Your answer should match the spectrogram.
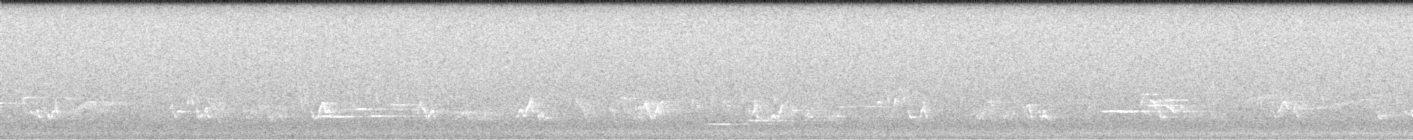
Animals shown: Hermit Thrush (Catharus guttatus), Eastern Wood-Pewee (Contopus virens), Red-eyed Vireo (Vireo olivaceus)

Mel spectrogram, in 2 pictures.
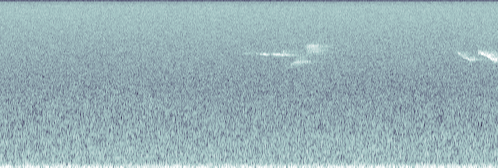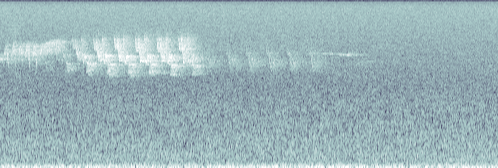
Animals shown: Black-throated Blue Warbler (Setophaga caerulescens), Black-throated Green Warbler (Setophaga virens), Ovenbird (Seiurus aurocapilla)

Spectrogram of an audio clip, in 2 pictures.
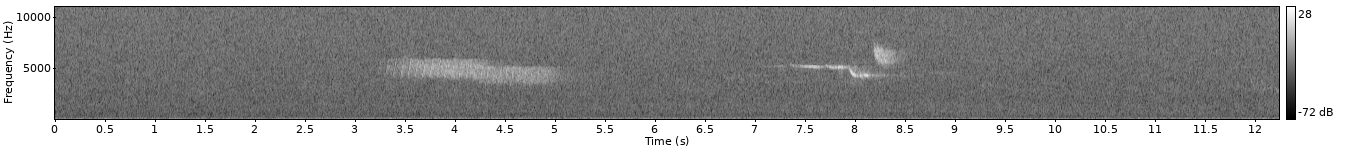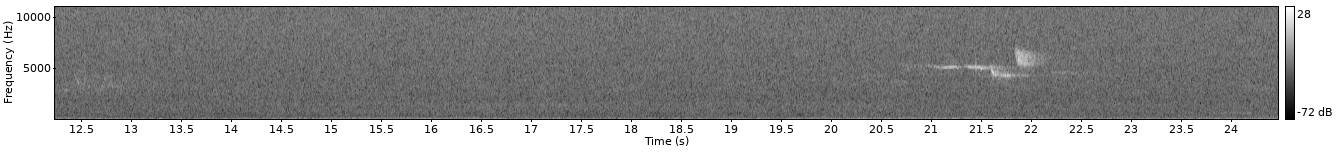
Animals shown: Black-throated Green Warbler (Setophaga virens), Purple Finch (Haemorhous purpureus), Pine Warbler (Setophaga pinus)

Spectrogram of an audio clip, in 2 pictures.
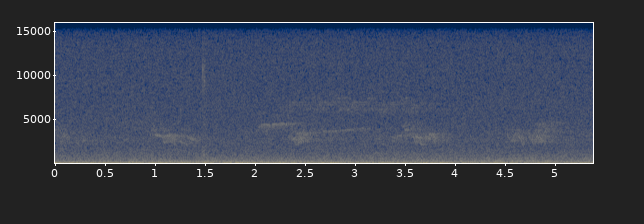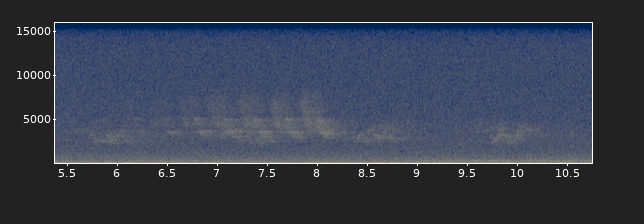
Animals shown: Eastern Wood-Pewee (Contopus virens), Black-and-white Warbler (Mniotilta varia), Ovenbird (Seiurus aurocapilla), Red-eyed Vireo (Vireo olivaceus)

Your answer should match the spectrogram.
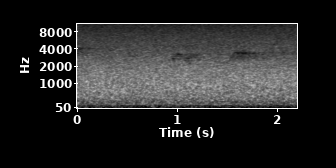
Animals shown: Red-eyed Vireo (Vireo olivaceus)

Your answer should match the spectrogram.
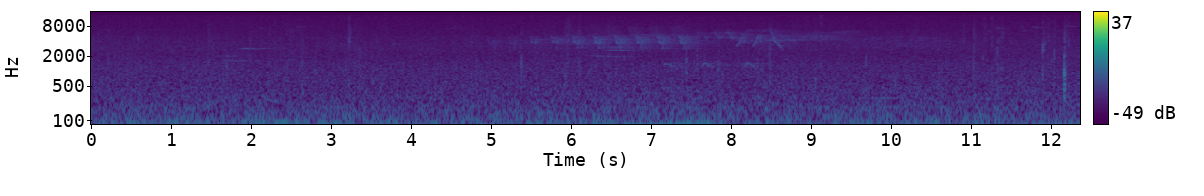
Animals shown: Chestnut-sided Warbler (Setophaga pensylvanica), Ovenbird (Seiurus aurocapilla), Wood Thrush (Hylocichla mustelina), Black-throated Blue Warbler (Setophaga caerulescens), Blackburnian Warbler (Setophaga fusca), American Crow (Corvus brachyrhynchos)

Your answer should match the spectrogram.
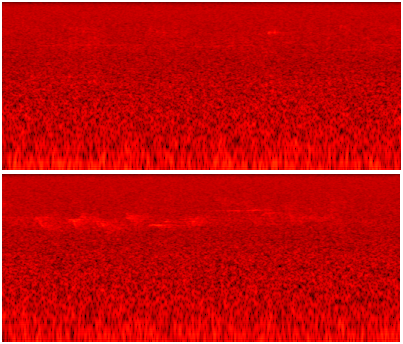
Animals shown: Black-throated Green Warbler (Setophaga virens), Scarlet Tanager (Piranga olivacea)

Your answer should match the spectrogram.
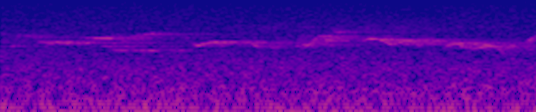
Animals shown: Rose-breasted Grosbeak (Pheucticus ludovicianus), Wood Thrush (Hylocichla mustelina)

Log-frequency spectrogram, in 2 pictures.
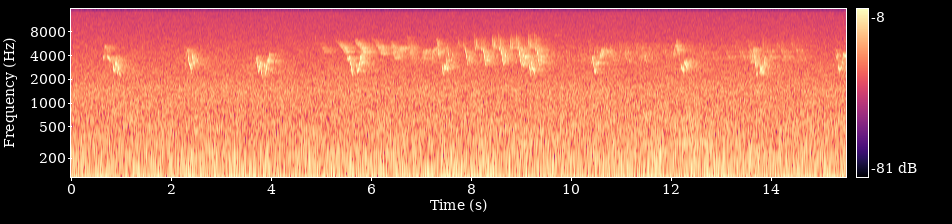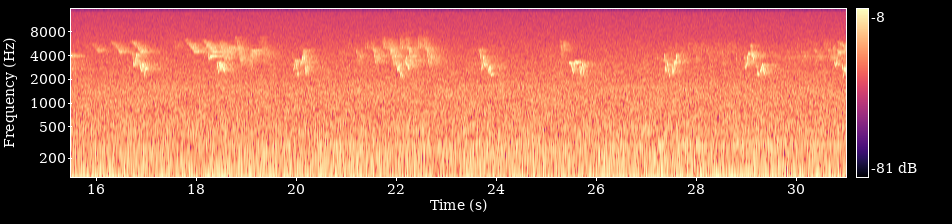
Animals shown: Ovenbird (Seiurus aurocapilla), Red-eyed Vireo (Vireo olivaceus), Louisiana Waterthrush (Parkesia motacilla)

